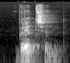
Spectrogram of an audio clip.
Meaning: plural of brits
- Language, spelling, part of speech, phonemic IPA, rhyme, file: Dutch, britsen, noun, /ˈbrɪt.sən/, -ɪtsən, Nl-britsen.ogg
